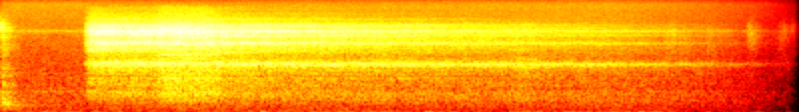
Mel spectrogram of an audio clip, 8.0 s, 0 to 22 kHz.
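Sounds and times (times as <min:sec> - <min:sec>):
train: 0:00.8 - 0:07.8.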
